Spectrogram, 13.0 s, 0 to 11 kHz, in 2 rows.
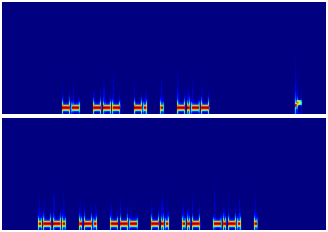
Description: Morse code, heard as a keyed tone, about 25 wpm, spaced as for 18 wpm, 700 Hz. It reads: MONEY PRODUCE
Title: 2x Character Spacing - Top 500 Words - 25wpm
